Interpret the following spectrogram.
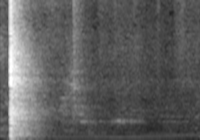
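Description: A single sharp knock or clack with a short ring-out, followed by quiet room tone with a faint steady hum.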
